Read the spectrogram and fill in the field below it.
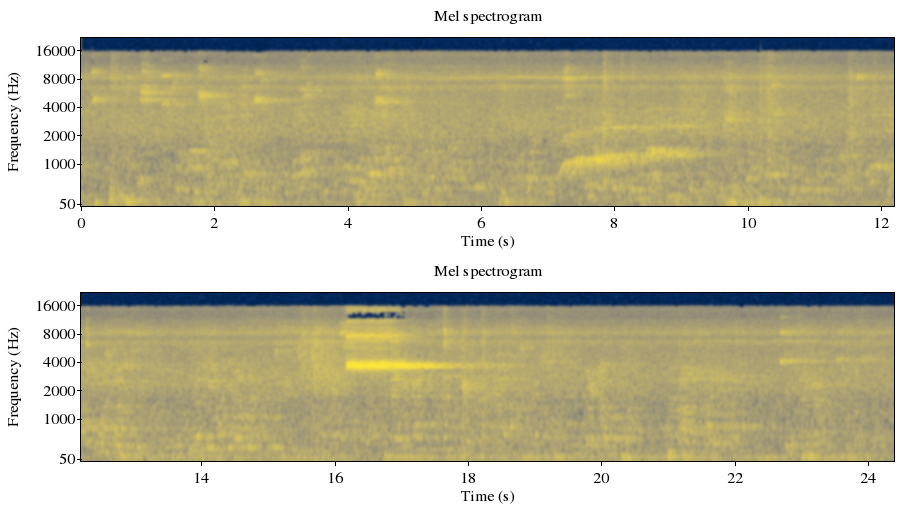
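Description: Basketballs bounce on a wooden floor with echoing thuds.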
